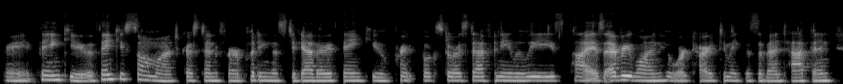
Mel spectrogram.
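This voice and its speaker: A woman from Maryland, an author speaking on a video call in an earnest, reflective way with gentle hesitations. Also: lowish voice, little pitch movement, moderate pace, gravelly, few pauses. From United States (Maryland). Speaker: author guest. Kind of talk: casual talk over a video call.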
